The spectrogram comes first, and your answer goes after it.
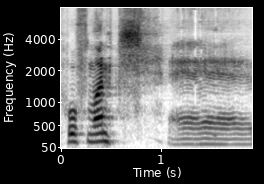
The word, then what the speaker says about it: Hoofman: And my friend Romano Hoofman, I pronounce correctly the Flemish way, the Hoofman.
